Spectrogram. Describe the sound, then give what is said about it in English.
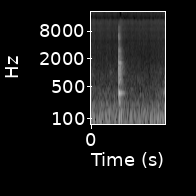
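A single sharp dog bark cuts in briefly over a low background murmur, loud and abrupt against otherwise quiet, steady noise. “Dog is barking.”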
